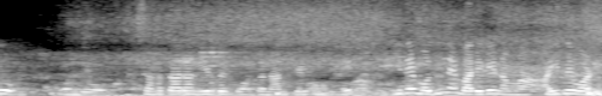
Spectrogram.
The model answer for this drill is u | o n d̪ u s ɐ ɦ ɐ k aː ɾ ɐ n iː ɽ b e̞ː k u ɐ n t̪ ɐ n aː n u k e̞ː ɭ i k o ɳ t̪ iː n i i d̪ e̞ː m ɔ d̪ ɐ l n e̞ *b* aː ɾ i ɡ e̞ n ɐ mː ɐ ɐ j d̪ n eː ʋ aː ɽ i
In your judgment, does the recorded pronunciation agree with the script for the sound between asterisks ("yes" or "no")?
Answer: yes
